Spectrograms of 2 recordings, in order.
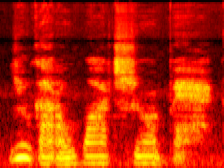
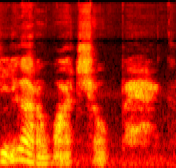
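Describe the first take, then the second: First: Slow, low-key, half-whispered warning; measured, hushed caution. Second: Said in the usual way. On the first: Real, not acted. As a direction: spell the warning out slowly and softly. Repeats warning slowly, low.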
